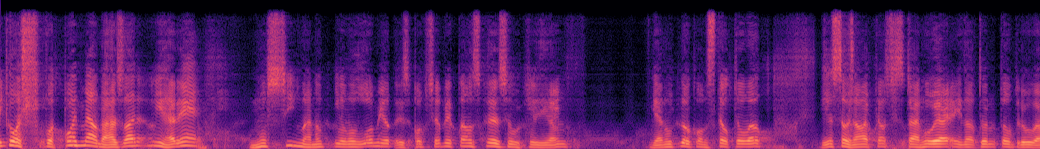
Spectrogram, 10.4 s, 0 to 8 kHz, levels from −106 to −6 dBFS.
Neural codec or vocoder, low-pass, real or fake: codec, 16 kHz, 0.5 kbps, FreqCodec, larger model; 7.2 kHz; fake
